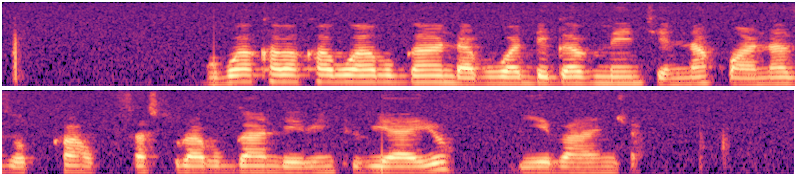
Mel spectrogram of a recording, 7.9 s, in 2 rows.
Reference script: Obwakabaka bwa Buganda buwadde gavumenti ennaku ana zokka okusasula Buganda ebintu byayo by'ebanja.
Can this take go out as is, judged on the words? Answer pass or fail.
pass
